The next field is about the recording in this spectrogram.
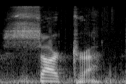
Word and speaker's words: Sartre: How do you say that now? – Sartre.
